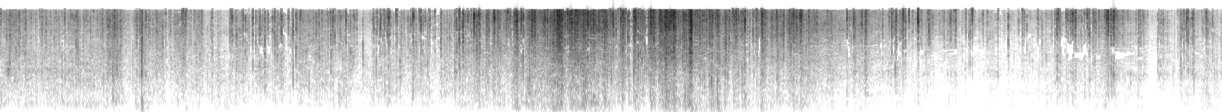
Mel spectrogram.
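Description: A large, wrinkled sheet of thin tissue paper is rubbed and pressed flat with fingers and palm on a wooden table. Dense, bright crinkling and rustling rises in a louder swell through the middle, then thins into scattered soft crackles.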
